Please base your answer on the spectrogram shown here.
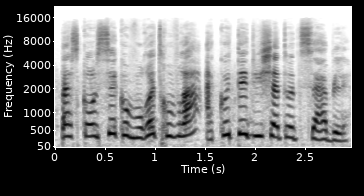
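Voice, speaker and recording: A woman voicing a cheerful, eager little girl rabbit in a storybook cartoon, with a bright childlike chirp. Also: very high-pitched, animated, fairly quick, pitched above the performer's own voice. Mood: chirpy.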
